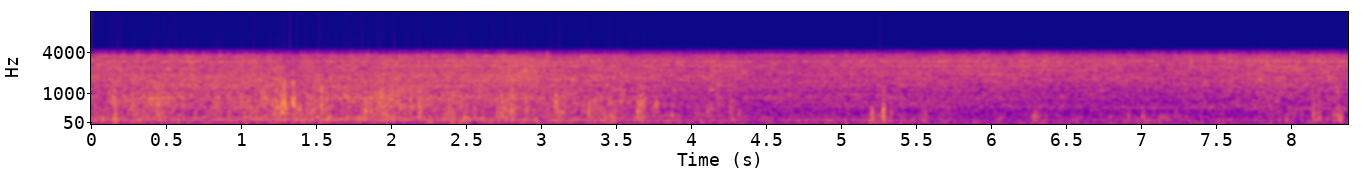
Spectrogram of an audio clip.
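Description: Wind buffeting the camera's microphone over a low outdoor rumble. It is louder for the first few seconds, then eases, with a few faint short knocks.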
